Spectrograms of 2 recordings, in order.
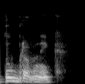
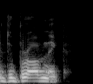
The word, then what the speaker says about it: Dubrovnik: And then I had to explain, and I used only one word to explain my country, which was Dubrovnik, or how you say it in America, Dubrovnik.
